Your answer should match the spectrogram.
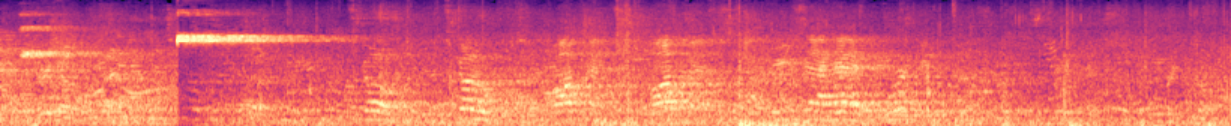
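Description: Voices of spectators and coaches calling out in a large gym during a wrestling bout, with a sudden high steady whistle about a second in that lasts about a second, and a few dull thuds later on.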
